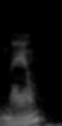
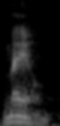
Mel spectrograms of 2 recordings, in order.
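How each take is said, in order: First: It is said at normal, softer volume. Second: It is said louder.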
